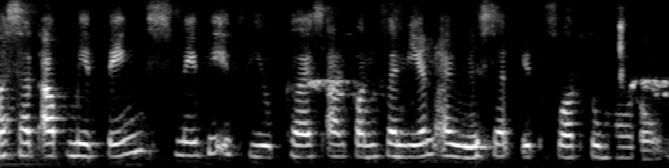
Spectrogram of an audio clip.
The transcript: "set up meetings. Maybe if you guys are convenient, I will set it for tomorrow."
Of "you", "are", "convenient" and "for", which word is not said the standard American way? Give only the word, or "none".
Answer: convenient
